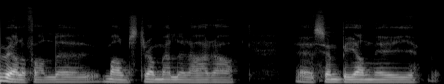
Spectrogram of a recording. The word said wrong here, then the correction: Sabuni: jag kan inte uttala efternamn, vad heter hon? – Uh, Saboni heter ja, hon va? Sabuni, ja, ja precis.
